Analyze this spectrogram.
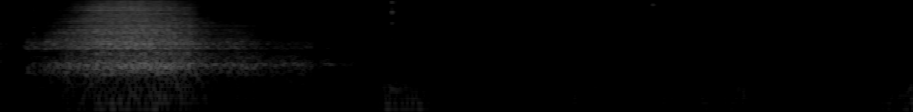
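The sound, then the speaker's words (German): A long, breathy exhale like a sigh during a guided breathing meditation. It sounds soft and airy, then gives way to a few faint, low, short sounds with quiet gaps between them. “Einatmen und ausatmen.”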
